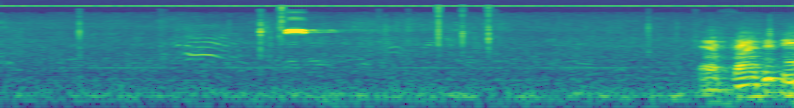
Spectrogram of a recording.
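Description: A volleyball is hit with dull thuds.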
